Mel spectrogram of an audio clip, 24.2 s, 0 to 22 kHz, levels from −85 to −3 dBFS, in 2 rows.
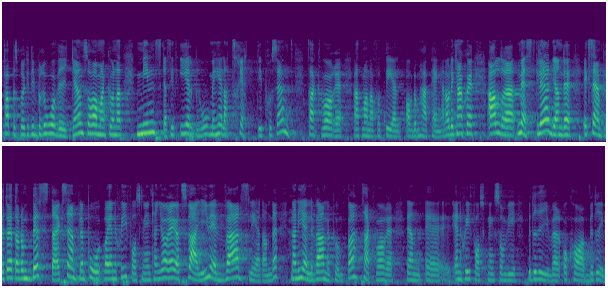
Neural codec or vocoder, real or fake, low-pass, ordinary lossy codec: none; real; 7.2 kHz; none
